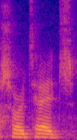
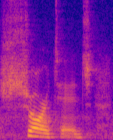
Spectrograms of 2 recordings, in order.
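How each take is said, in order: First: The stress is on the second syllable. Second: The stress is on the first syllable. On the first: The speaker calls it wrong. "not shortage" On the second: The speaker calls it right. "The emphasis of the word is in the first syllable"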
